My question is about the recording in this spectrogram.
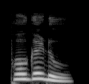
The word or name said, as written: ಪೋಗಾಡು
